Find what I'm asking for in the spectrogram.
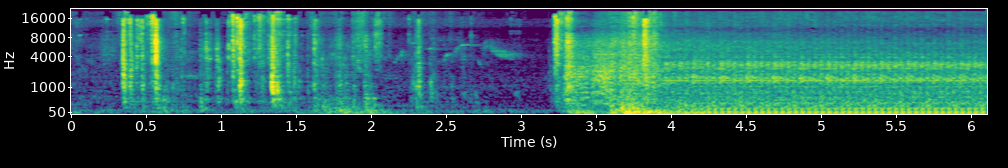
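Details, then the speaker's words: Hobby 750 motorhome with 11,000 miles, not run for 7 years, batteries good: after handling noise it cranks briefly, catches readily and settles into a steady, evenly pulsing diesel idle; normal start. "But if I had the key, I would actually, let me grab the key and we'll start this thing and you can hear it yourself."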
